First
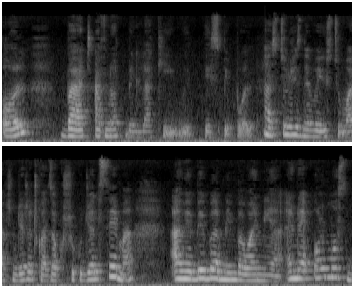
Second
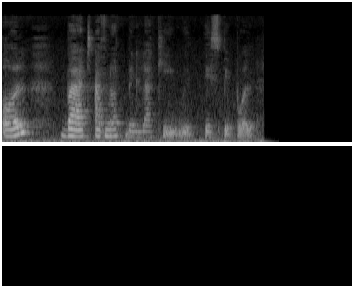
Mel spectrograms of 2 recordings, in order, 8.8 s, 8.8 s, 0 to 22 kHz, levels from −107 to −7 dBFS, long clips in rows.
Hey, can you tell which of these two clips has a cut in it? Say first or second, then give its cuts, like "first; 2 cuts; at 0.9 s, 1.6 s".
first; 1 cut; at 3.3 s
